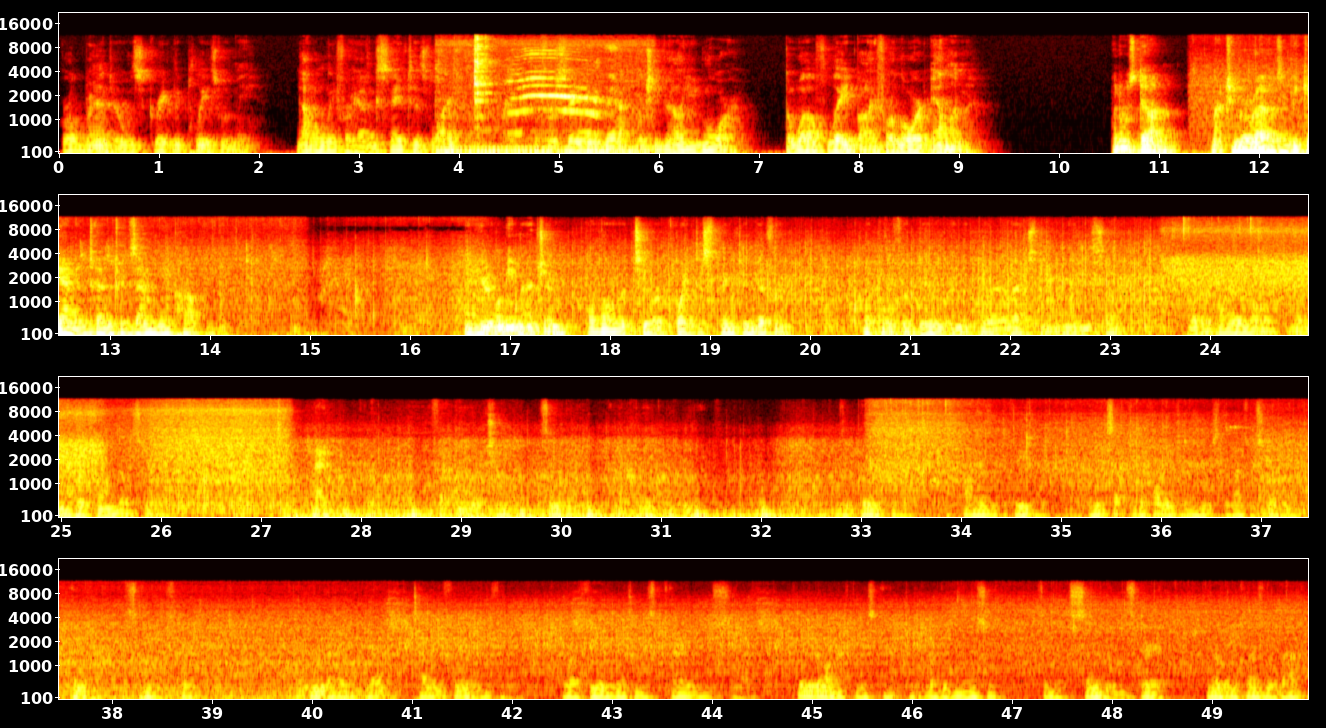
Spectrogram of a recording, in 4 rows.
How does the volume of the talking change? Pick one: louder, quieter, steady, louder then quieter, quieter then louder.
louder then quieter.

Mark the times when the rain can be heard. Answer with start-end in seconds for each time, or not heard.
11.2-49.9.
